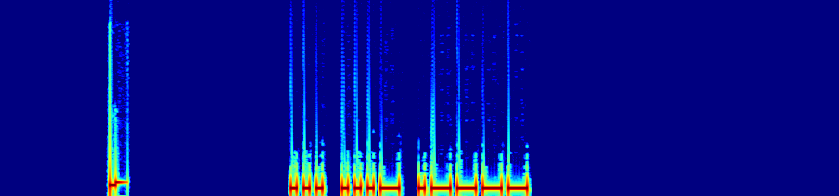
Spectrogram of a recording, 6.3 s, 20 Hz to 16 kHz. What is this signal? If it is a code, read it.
Morse code, heard as a keyed tone, about 25 wpm, 700 Hz. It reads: SV1
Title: Callsign Prefixes for Top 50 DXCC - 25wpm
